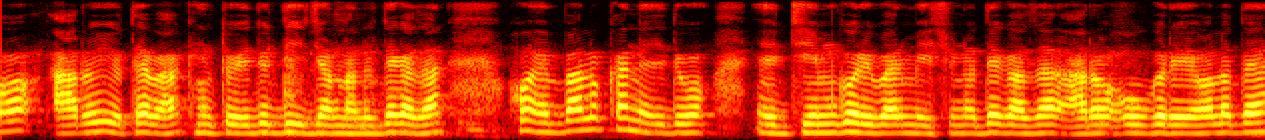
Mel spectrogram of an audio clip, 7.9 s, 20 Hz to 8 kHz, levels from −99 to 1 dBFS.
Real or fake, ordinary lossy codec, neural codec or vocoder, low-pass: real; none; none; none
